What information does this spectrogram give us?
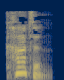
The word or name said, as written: cotton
